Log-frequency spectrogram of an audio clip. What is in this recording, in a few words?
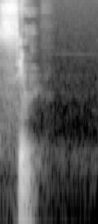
Soft Syllables and Imaginary Words, Viking Vocal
